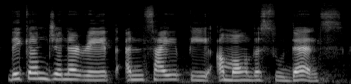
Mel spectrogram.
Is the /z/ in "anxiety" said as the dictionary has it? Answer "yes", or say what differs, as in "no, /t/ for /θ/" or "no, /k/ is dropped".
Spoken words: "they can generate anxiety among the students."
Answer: no, /s/ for /z/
